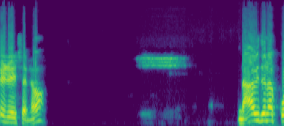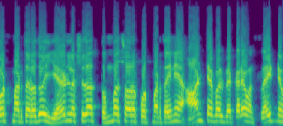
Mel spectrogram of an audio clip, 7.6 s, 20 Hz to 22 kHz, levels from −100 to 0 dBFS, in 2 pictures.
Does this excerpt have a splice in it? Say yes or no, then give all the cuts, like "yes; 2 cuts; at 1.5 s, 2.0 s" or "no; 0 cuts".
no; 0 cuts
